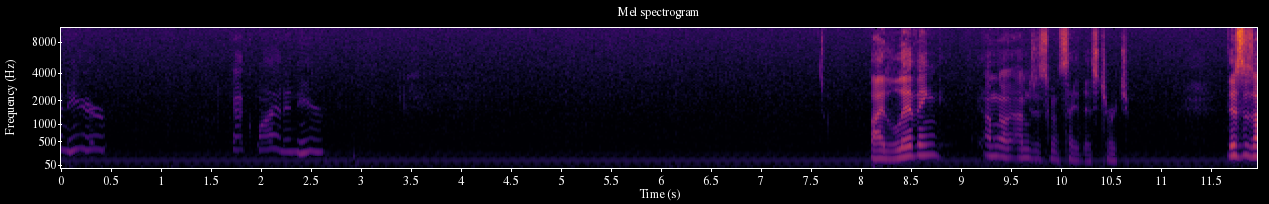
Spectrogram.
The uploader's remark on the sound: It was recorded April 11, 2021 at Open Bible Church in Lawrenceburg, KY.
